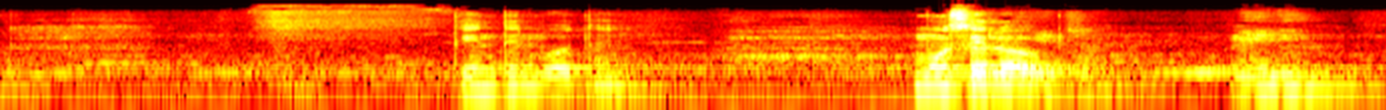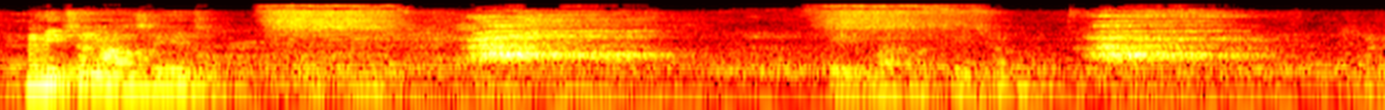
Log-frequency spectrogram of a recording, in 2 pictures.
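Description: A man sniffs sharply through his nose.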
